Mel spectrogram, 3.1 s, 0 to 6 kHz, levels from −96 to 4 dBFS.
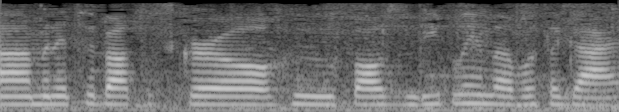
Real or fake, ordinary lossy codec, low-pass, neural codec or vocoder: real; MP3, 24 kbps; 5.4 kHz; none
